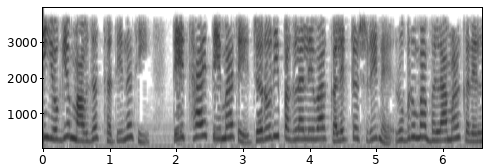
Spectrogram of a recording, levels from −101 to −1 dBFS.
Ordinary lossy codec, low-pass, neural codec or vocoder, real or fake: none; 3.6 kHz; none; real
